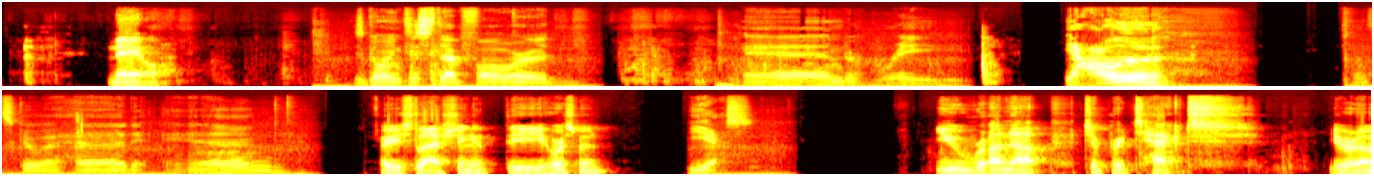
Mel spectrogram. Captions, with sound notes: Nail... He's going to step forward ...and Rage... [yelling] "Y'argh..." Let's go ahead... and... Are you slashing at the Horseman? Yes. You run up to, protect your own...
